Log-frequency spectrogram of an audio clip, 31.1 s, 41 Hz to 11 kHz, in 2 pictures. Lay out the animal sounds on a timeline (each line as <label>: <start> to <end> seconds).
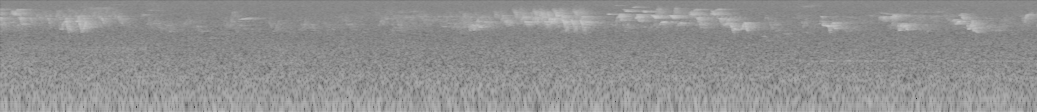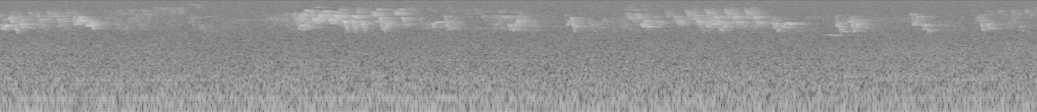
Indigo Bunting (Passerina cyanea): 0.0 to 0.6 seconds
Ovenbird (Seiurus aurocapilla): 0.0 to 1.9 seconds
Red-eyed Vireo (Vireo olivaceus): 0.0 to 31.1 seconds
Chestnut-sided Warbler (Setophaga pensylvanica): 5.4 to 6.5 seconds
Ovenbird (Seiurus aurocapilla): 6.9 to 8.7 seconds
Mourning Warbler (Geothlypis philadelphia): 7.6 to 9.0 seconds
Indigo Bunting (Passerina cyanea): 9.0 to 11.4 seconds
Wood Thrush (Hylocichla mustelina): 11.3 to 12.1 seconds
Ovenbird (Seiurus aurocapilla): 15.2 to 16.9 seconds
Blackburnian Warbler (Setophaga fusca): 17.1 to 18.7 seconds
Eastern Wood-Pewee (Contopus virens): 18.6 to 19.6 seconds
Indigo Bunting (Passerina cyanea): 19.8 to 22.3 seconds
Ovenbird (Seiurus aurocapilla): 25.4 to 27.2 seconds
Wood Thrush (Hylocichla mustelina): 27.8 to 28.6 seconds
Blackburnian Warbler (Setophaga fusca): 30.3 to 31.1 seconds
